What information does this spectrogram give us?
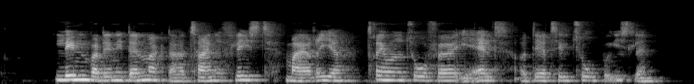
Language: Danish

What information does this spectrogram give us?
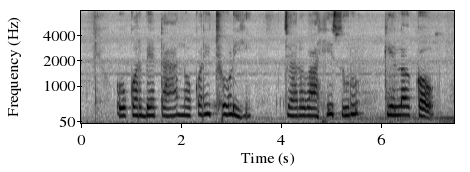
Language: Maithili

